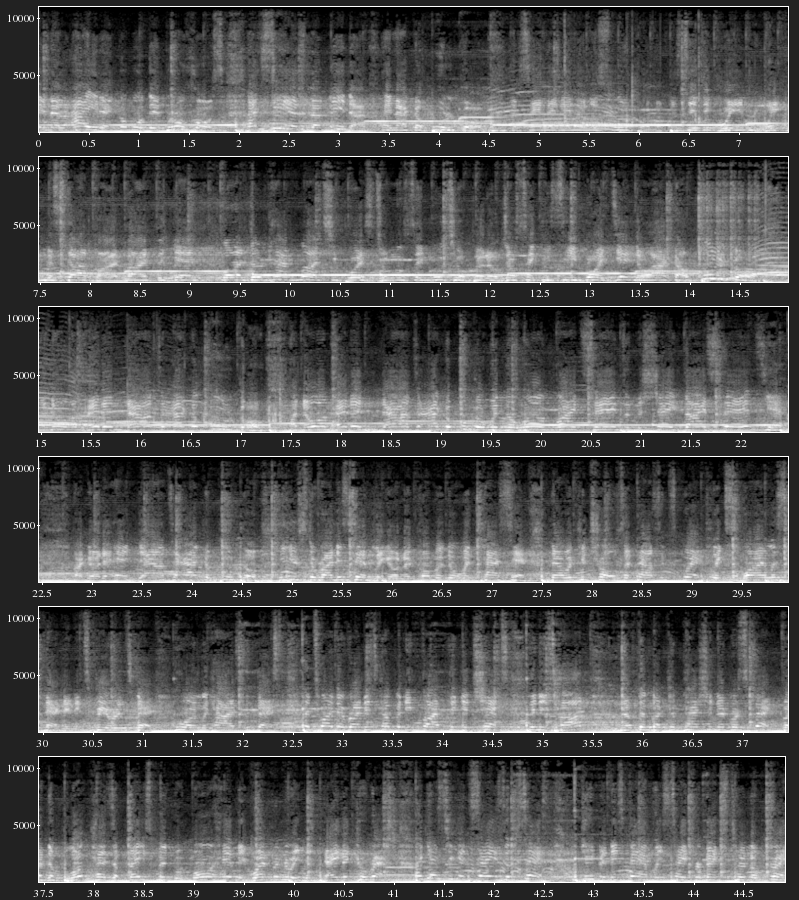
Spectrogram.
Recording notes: Live at Anarchapulco 2016. A hip hop performance at Anarchapulco 2016.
